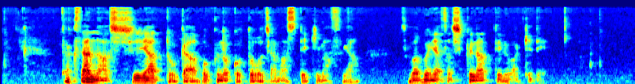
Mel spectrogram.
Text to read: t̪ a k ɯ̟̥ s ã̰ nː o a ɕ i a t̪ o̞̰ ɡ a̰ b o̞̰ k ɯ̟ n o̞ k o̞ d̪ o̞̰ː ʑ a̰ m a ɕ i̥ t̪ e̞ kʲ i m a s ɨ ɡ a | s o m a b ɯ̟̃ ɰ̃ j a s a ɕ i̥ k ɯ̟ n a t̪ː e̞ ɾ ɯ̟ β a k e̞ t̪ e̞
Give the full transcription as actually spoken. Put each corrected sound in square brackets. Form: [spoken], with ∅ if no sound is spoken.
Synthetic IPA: t̪ a k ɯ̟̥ s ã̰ nː o a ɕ i a t̪ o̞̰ ɡ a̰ b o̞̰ k ɯ̟ n o̞ k o̞ [t̪] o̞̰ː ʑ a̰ m a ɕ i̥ t̪ e̞ kʲ i m a s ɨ ɡ a | s o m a b ɯ̟̃ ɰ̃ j a s a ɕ i̥ k ɯ̟ n a t̪ː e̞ ɾ ɯ̟ β a k e̞ [d̪] e̞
